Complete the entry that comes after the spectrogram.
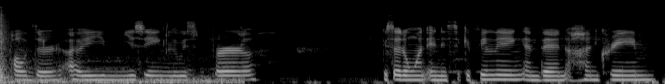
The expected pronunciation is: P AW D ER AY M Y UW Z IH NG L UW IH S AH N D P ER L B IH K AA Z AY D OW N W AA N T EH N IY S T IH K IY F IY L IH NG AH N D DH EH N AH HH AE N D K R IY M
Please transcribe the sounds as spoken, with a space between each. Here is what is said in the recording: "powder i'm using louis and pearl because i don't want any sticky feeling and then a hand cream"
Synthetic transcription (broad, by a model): P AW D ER AY M Y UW S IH NG L UW IH S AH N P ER L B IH K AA S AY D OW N W AA N T EH N IY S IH K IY F IY L IH NG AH N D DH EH N AH HH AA N K R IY M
